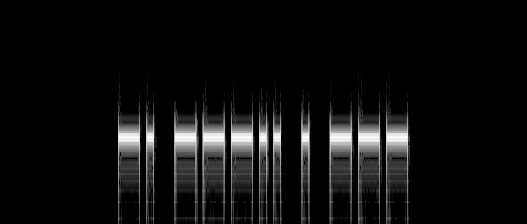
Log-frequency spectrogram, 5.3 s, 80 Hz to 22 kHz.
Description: Morse code, heard as a keyed tone, about 17 wpm, 700 Hz. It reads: N8EO
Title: USA Call Signs - 4 Characters - 3x Character Spacing - 17wpm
